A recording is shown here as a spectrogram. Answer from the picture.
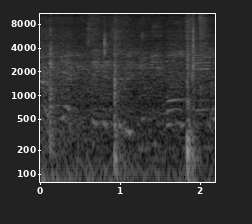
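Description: Footsteps on a hollow trailer floor: two dull thumps about a second apart, the second louder, with faint voices in the background.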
